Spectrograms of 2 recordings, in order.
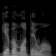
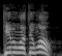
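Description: First: Much lower, soft God voice; quiet and settled, like God speaking; God's calm verdict. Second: Higher, louder insistence; God's firm command. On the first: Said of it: "Watch what God says to Samuel". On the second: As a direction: declare it firmly. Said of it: "He says". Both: Acted.

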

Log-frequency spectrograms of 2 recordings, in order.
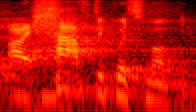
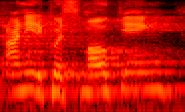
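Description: First: "have" hit firm, a falling decisive tune; "have" said with a firm fall, resolved; stress on have. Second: "need" leaned on lightly, in a wishful tone; weight on "need", as a vague wish; stress on need. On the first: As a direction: punch "have" as if there's no choice. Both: Shown as a demonstration. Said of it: "the difference between someone who says".

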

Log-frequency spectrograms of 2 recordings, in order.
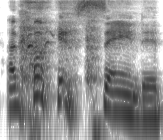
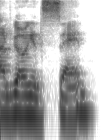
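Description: First: Slow, laughing mid-phrase; laughing through it. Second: Said in the usual way. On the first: Real, not acted. To his friend about a silly wiki page, laughing. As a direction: break into a laugh on the words.

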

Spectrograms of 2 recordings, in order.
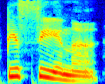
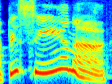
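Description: First: "piscina" pitched low, ending in a small lift; downward inflection. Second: "Piscina" pitched high and drawn out slowly; upward inflection. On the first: Voice actor practising inflections, "piscina" said low. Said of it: "um pra baixo". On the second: Voice actor practising inflections, "Piscina" high and stretched. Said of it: "cada palavra tem um pra cima". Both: Shown as a demonstration.

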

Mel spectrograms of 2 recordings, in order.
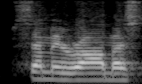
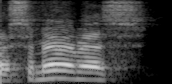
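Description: First: "Semiramis" as sem-ee-RAH-mis; alternative pronunciation. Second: "Semiramis" as suh-MEER-uh-mis; first pronunciation variant. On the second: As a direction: stress the second syllable of "Semiramis". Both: Shown as a demonstration. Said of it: "depending upon how you pronounce it".

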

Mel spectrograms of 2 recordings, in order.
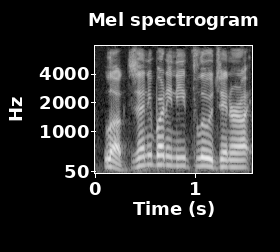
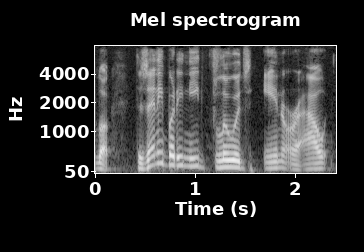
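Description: First: Higher and forceful, in command; aggressive opener. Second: Assured, casual take on the opener; confident meeting opener. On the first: Pointing at a billionaire in a pitch meeting, a forceful opener. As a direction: bark the opener to take charge. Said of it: "pointing at a billionaire". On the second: To investors at his meeting, a relaxed, in-control opener. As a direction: take the room with an easy question. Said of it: "start it like this". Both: Shown as a demonstration.

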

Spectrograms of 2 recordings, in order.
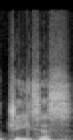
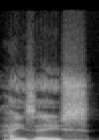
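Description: First: "Jesus" said the English way, JEE-zus; plain English "Jesus", JEE-zus; English pronunciation. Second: "Jesus" said as hay-ZOOS, Spanish style; Spanish pronunciation. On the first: Presenter joking with the English name, JEE-zus. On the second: Presenter saying the striker's name as hay-zoos. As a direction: say "Jesus" the Portuguese way, hay-soos. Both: Shown as a demonstration. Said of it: "or Jesus to the rest of us".

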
